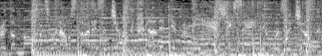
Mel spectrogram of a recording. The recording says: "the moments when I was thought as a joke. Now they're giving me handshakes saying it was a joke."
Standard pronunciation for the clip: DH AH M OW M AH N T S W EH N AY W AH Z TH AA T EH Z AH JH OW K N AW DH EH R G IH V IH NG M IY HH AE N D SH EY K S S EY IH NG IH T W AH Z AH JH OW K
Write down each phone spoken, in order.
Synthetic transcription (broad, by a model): DH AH M OW M AH N T S W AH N AY W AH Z T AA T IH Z AH JH OW K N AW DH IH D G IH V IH M IY HH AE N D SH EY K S S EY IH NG IH T W AH Z AH JH OW K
